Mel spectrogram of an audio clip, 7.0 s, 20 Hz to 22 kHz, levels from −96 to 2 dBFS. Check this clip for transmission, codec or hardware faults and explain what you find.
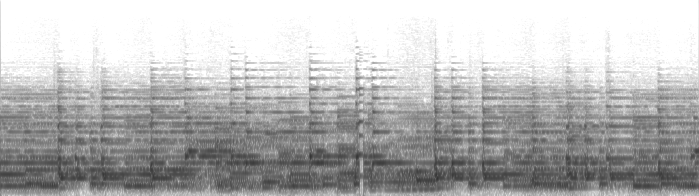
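One transmission fault is present, a short concealed packet loss at 3.59 to 3.65 s. About 40 ms of audio failed to reach the decoder in time, so the receiver synthesised a replacement by extending the preceding sound and then crossfading into the returning stream. It comes across as a brief smear or wobble.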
